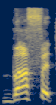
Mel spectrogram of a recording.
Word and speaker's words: buffet: oh buffet buffet way Buffet stocks well that's Warren's a whole different story now that I do buffet with the t is silent no um you're right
